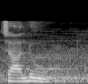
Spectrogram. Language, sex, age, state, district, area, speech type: Maithili, male, 18-30, Bihar, Purnia, urban, read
